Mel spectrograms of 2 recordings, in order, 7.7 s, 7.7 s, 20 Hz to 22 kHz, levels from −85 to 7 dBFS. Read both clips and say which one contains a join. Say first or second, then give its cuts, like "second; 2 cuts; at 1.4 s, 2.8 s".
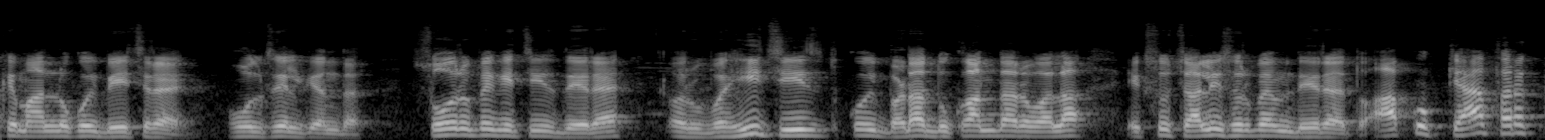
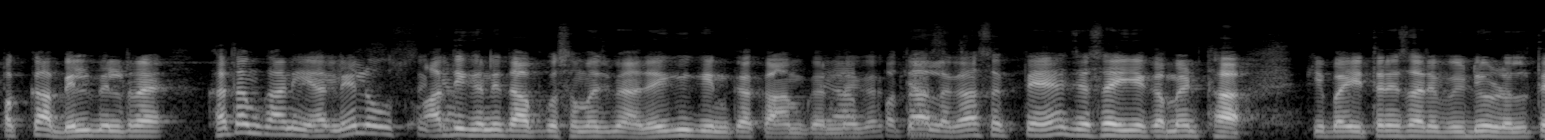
second; 2 cuts; at 2.0 s, 4.5 s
